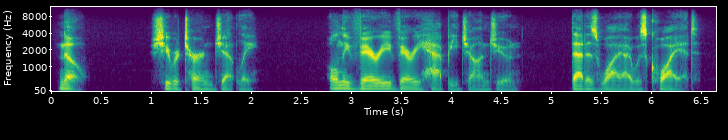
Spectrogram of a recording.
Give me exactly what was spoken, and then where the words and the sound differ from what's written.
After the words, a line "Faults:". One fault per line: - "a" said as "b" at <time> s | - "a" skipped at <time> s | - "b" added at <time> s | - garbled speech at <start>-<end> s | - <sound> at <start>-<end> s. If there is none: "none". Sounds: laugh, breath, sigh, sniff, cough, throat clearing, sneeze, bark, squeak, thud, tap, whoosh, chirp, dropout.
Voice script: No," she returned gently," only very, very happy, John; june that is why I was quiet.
No," she returned gently," only very, very happy, John; june that is why I was quiet.
Faults:
none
